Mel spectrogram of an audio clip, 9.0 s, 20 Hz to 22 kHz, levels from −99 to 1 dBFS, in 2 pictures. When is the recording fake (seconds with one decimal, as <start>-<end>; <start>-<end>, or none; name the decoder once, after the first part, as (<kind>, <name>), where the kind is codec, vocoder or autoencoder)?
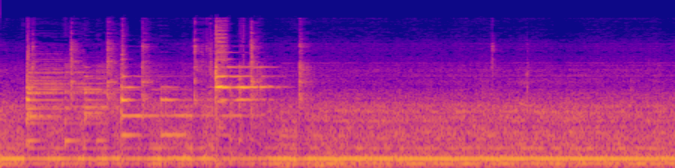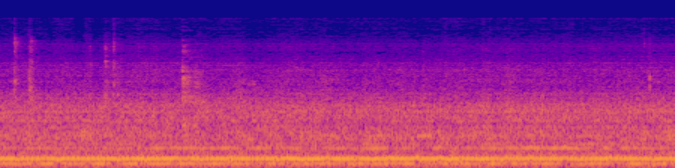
0.6-9.0 (vocoder, BigVGAN v2)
